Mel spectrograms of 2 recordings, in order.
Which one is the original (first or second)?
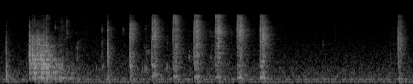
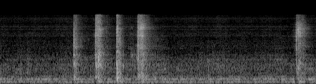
first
